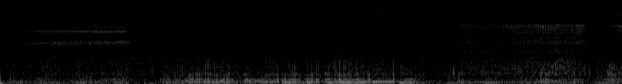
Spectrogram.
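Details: Babu the dog snoring while asleep: low, rumbling snores that swell over the middle seconds and return softly near the end, with a faint steady high-pitched whine in the background.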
